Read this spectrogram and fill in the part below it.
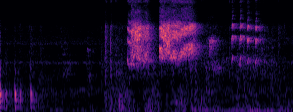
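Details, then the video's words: Breeding colony of African lovebirds: a few soft ticks, then a loud dense burst of shrill, scratchy chattering lasting under a second, followed by quieter rapid chirps. "Lovebird Singing & Chirping Sounds"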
